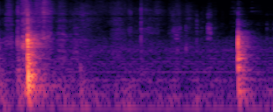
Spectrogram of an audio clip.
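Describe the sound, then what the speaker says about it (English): A kitchen knife cuts down through a peeled vegetable on a board for spicy rice, giving two crisp, close chops separated by a quiet pause. "So you want to chop it down the middle,"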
